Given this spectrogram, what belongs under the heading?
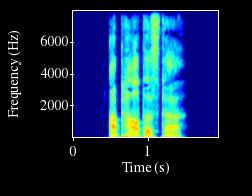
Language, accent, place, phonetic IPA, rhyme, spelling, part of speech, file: German, Germany, Berlin, [aˈpaʁtəstɐ], -aʁtəstɐ, apartester, adjective, De-apartester.ogg
- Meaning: inflection of apart: 1. strong/mixed nominative masculine singular superlative degree 2. strong genitive/dative feminine singular superlative degree 3. strong genitive plural superlative degree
